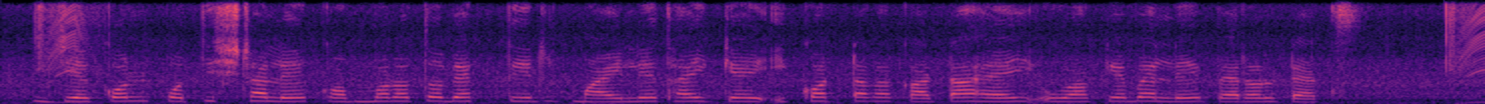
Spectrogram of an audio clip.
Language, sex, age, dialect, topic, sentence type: Bengali, female, 18-24, Jharkhandi, banking, statement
